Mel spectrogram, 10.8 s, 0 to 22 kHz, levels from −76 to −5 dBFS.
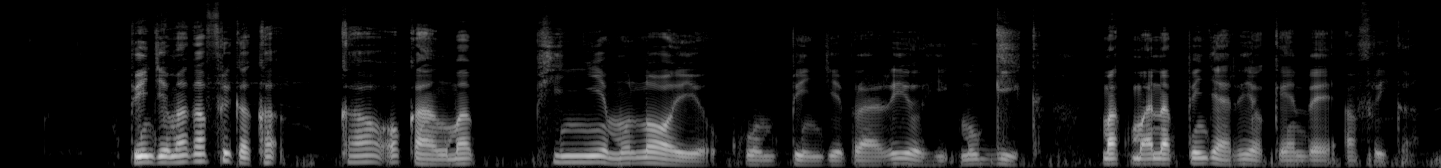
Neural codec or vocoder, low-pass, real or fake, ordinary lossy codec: none; none; real; none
